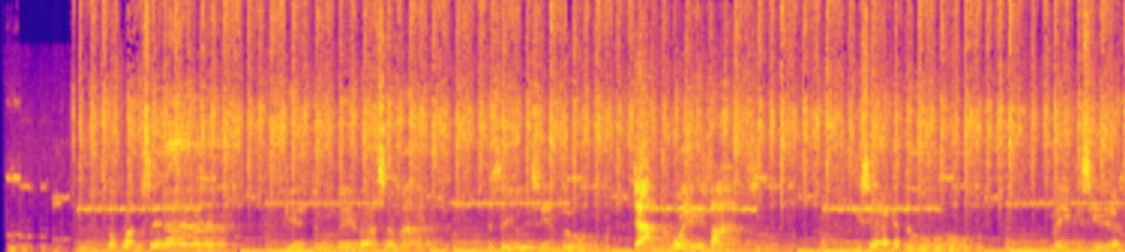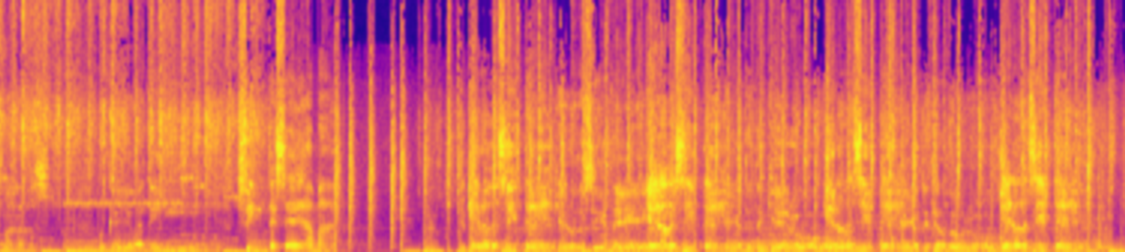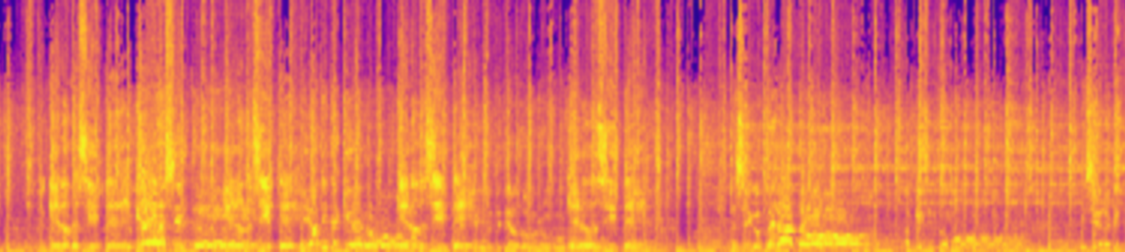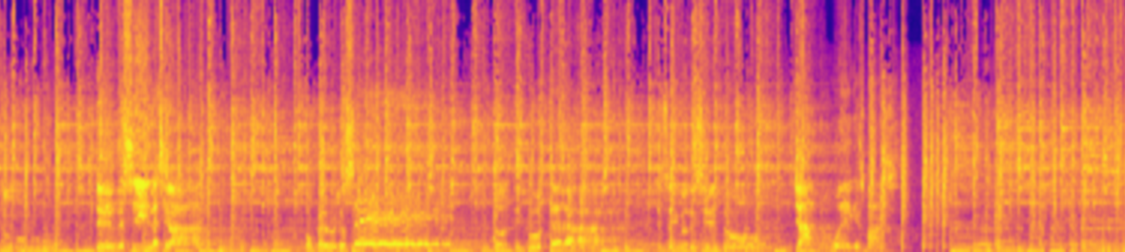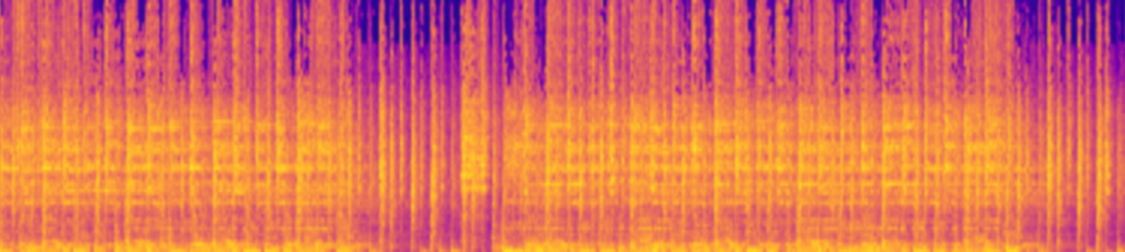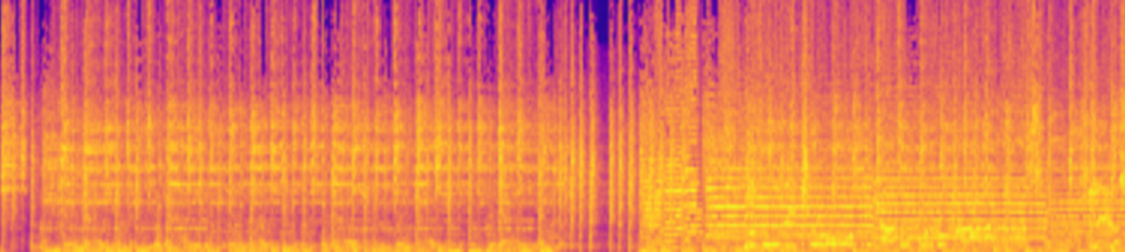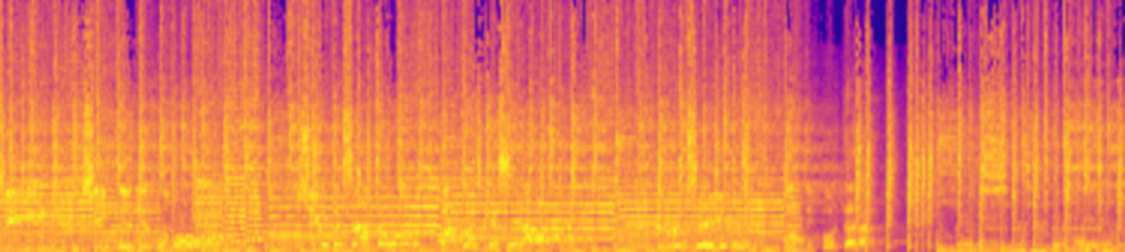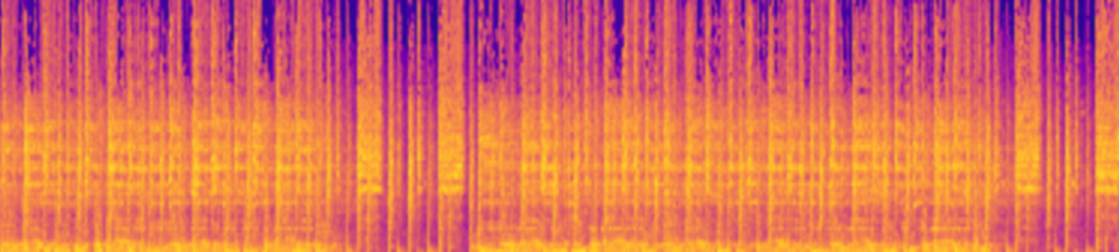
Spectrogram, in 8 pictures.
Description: straight up Latin heat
